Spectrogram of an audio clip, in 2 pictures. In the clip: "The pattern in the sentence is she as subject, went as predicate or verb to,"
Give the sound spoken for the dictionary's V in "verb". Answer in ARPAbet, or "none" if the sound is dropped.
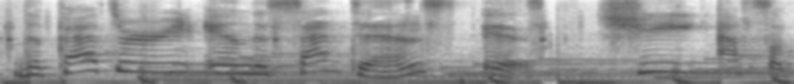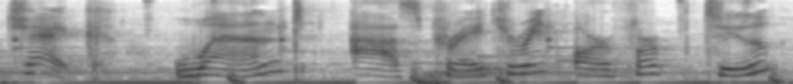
F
